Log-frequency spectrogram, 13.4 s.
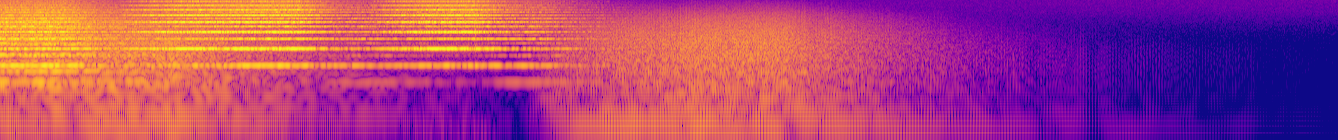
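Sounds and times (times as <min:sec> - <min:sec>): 
slow analog strings on a sampler: 0:00.0 - 0:10.1.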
